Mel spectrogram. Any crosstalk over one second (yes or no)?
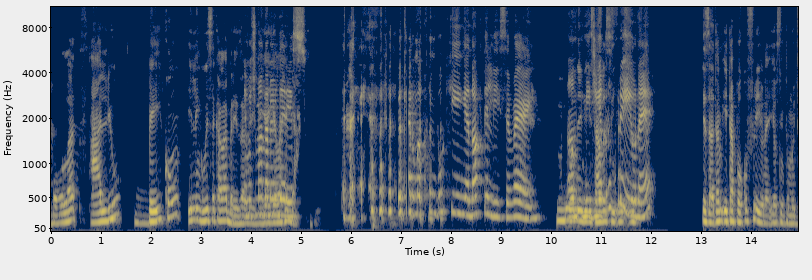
yes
